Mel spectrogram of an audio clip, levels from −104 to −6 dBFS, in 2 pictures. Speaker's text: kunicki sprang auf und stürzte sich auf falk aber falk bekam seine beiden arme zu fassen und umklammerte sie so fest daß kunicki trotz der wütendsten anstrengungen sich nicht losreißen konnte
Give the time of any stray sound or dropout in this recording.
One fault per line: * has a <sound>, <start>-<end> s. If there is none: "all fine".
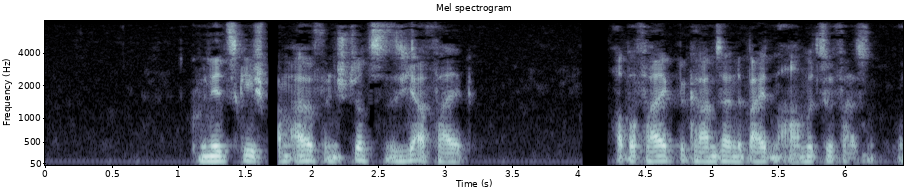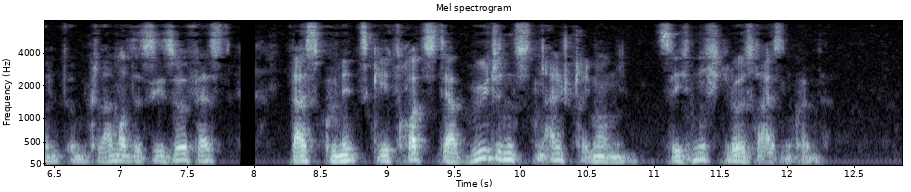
* has a dropout, 1.7-1.7 s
